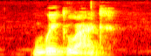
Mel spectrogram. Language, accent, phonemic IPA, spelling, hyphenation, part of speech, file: English, Southern England, /ˈwɪɡwaɡ/, wigwag, wig‧wag, noun / verb / adverb, LL-Q1860 (eng)-wigwag.wav
- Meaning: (noun) Any of a number of mechanical or electrical devices which cause a component to oscillate between two states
